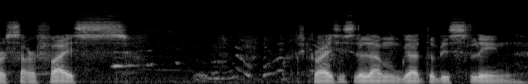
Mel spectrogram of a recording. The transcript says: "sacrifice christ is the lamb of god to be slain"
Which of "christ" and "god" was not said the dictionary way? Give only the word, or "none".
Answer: christ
